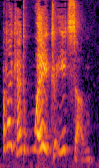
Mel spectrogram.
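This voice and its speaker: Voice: sits high, wildly swooping pitch, measured pace, a bit bright, pitched above the performer's own voice, heavily acted. Whooping, greedy fat aunt. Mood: greedy excitement. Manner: whooping, gushing, exclamatory. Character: fat, greedy, gushing middle-aged aunt, excitable.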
